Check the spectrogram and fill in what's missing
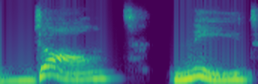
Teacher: O T, ela não falou. E aí, como eu já tinha don't terminando em N e need começando em N, ficou tudo um N só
